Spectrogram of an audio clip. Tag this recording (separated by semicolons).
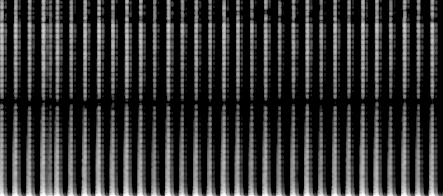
click; clipping; glitch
